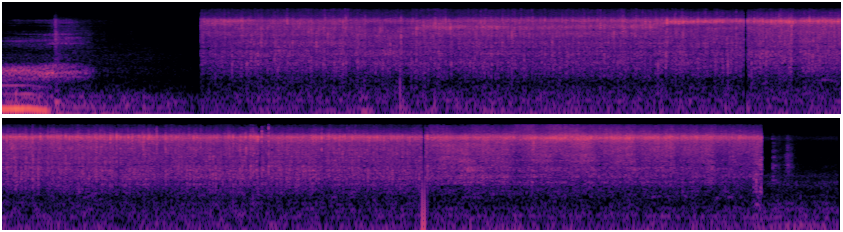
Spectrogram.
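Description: Sliced potatoes frying in a pan with a steady sizzle. It starts abruptly about two seconds in and cuts off abruptly near the end.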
